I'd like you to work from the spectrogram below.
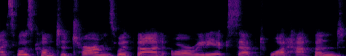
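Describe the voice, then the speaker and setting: A woman with an Irish accent speaks in a bright, sharp tone with ordinary pitch variation over a quiet background. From Ireland. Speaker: health retreat founder. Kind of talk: interview.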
